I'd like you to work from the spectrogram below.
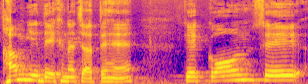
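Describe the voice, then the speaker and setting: A man teaching Quran recitation, patiently explaining and repeating syllables slowly to show how each letter sounds, with English words mixed in. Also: a little high, dark tone, slight background noise. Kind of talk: explanatory lesson on pronunciation.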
